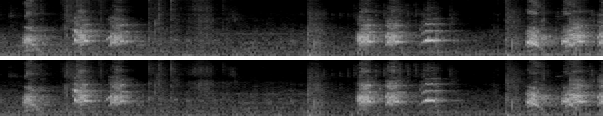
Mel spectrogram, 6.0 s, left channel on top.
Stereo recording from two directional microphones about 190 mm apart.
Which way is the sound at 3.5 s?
30° right (ahead or behind).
